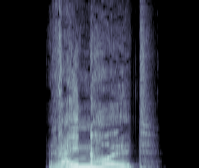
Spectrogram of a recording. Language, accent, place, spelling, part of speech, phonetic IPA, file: German, Germany, Berlin, Reinhold, proper noun, [ˈʁaɪ̯nhɔlt], De-Reinhold.ogg
- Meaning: a male given name from Old High German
